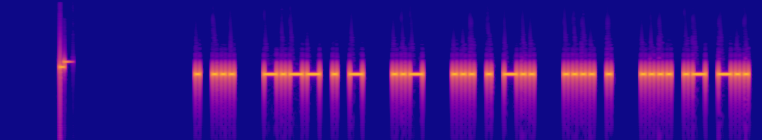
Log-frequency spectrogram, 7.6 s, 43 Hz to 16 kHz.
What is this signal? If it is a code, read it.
Morse code, heard as a keyed tone, about 28 wpm, 700 Hz. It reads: ES YET U SED HE HAD
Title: Sentences from Top 500 Words and Abbreviations 28wpm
